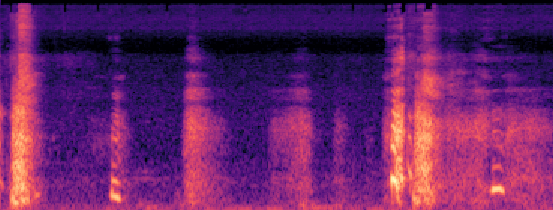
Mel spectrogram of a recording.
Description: I just had to let these ones out, they were too strong. They were so, incredibly tickly! I just couldn't get rid of them unless I let them out completely 🤧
